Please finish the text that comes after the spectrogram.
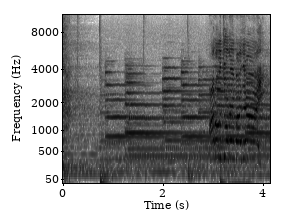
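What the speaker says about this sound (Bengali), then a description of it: "বাজাও না, ঘন্টাটা বাজাও" A metal bell is struck several times in quick, uneven succession, each clear ringing tone lingering and overlapping the next. A voice speaks over the last second.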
